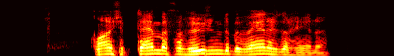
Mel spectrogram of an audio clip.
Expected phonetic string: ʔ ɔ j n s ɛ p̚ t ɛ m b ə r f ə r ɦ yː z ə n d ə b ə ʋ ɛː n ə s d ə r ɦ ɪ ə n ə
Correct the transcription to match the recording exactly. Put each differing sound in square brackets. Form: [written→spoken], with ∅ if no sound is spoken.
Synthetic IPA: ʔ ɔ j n s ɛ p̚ t ɛ m b ə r f ə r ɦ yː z ə n d ə b ə ʋ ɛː n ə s d ə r ɦ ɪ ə n ə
